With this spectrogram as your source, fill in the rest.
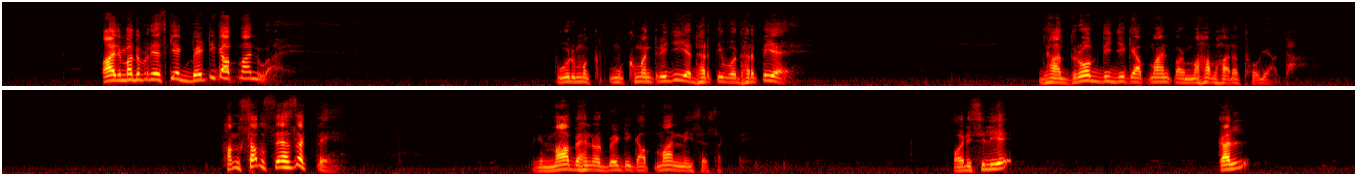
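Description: A middle-aged man speaks calmly into a microphone close by, in short bursts with pauses.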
